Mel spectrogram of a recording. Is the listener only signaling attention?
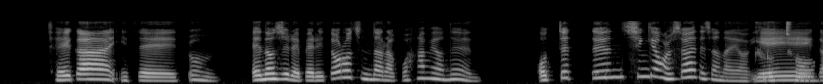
Yes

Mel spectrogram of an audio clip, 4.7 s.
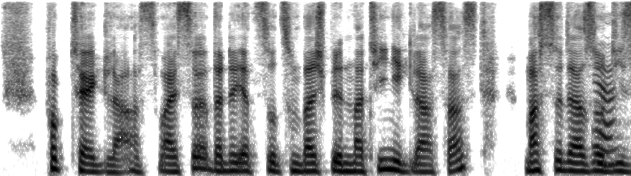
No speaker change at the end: Yes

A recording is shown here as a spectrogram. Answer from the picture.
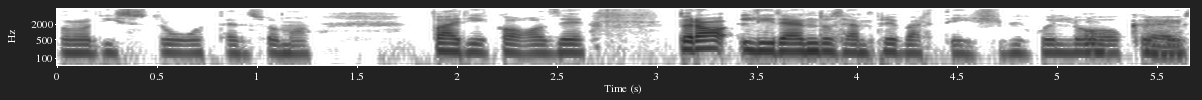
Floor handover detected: Yes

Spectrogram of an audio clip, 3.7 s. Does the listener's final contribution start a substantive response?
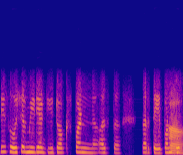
No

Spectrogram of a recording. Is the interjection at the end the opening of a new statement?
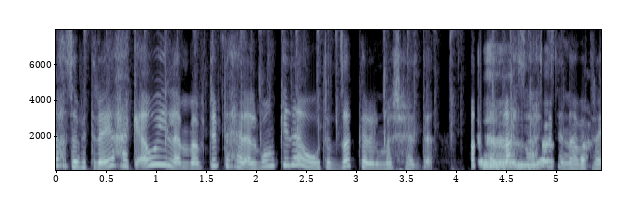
Yes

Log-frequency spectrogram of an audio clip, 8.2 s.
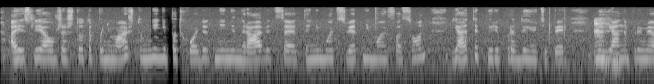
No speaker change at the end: Yes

